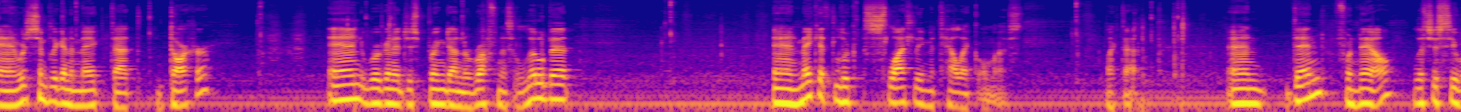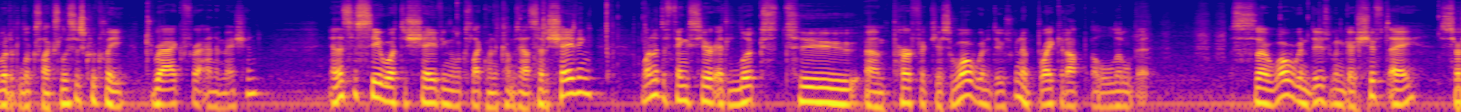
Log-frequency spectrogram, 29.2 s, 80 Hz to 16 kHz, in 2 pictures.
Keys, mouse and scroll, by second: 1.5-3.2 drag, 1.5-3.2 right drag, 3.2-3.7 scroll up 2, 3.7 shift+middle click, 4.0-4.7 scroll up 2, 4.7-6.4 drag, 11.1-11.6 scroll down 2, 11.6-12.0 shift+middle drag, 12.0-13.1 scroll down 2, 13.1 scroll down 1, 13.4-14.0 scroll up 2, 14.0-14.8 scroll up 1, 16.3-19.5 drag, 19.5-19.9 scroll down 2, 19.9-20.2 shift+middle drag, 20.2 scroll up 2, 20.4 alt+a, 20.9 shift+middle drag, 21.1-21.9 scroll up 2.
